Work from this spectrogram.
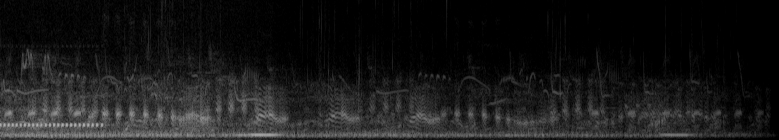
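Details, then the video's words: European frogs croaking in spring in Czech wetland, with busy rattling pulses and brief low notes, with the whole chorus gradually fading to silence by the end. "European frog calls"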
